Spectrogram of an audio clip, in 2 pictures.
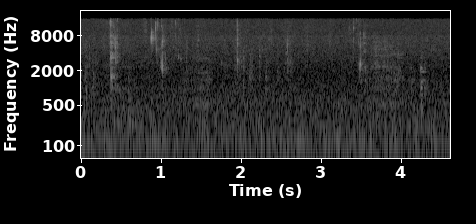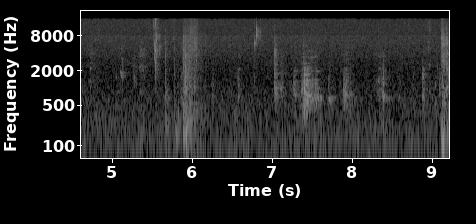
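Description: Faint chewing and small wet mouth clicks from a person eating ramen noodles, with a few louder smacks about six seconds in and again around seven to eight seconds in.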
